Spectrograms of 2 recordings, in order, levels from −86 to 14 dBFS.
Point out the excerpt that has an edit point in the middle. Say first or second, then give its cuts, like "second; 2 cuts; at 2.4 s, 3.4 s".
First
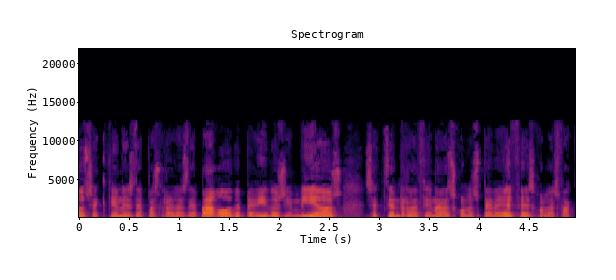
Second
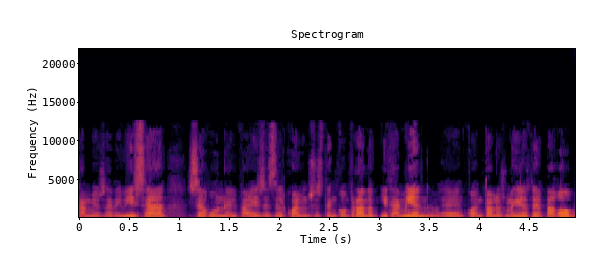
second; 1 cut; at 3.0 s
